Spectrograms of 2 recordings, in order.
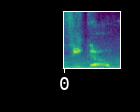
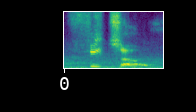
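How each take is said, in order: First: The middle consonant sounds like a hard k. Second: The middle consonant sounds like a buzzing z. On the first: The speaker calls it wrong. "I always pronounced it Fico" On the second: The speaker calls it right. "it sounds more like Fizzo"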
